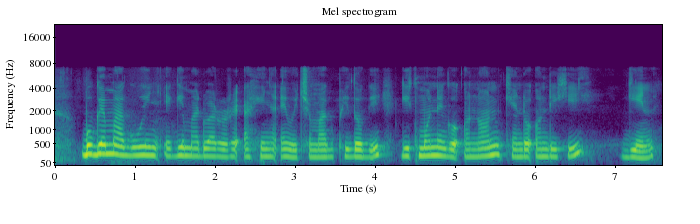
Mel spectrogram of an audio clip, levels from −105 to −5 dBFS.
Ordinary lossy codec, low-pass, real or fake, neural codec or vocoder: none; 7.2 kHz; real; none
